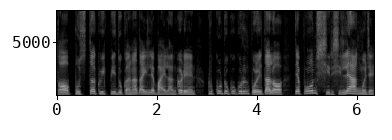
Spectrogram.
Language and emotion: Goan Konkani, disgusted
